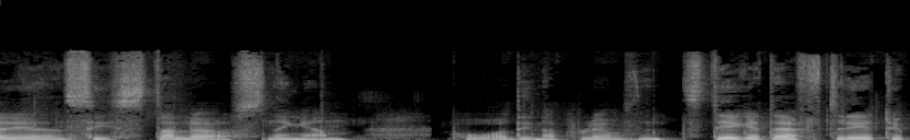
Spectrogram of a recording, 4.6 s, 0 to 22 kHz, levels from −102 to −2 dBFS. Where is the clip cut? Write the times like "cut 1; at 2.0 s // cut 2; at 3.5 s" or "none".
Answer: cut 1; at 2.1 s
